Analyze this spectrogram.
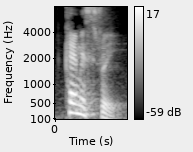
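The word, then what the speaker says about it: chemistry: তারপর হচ্ছে কেমিস্ট্রি, কেমিস্ট্রি শব্দ দেখুন সিএইচ রয়েছে, তবে সিএচ এর উচ্চারণ এখানে ছয়ের মতো নয়, এখানে হচ্ছে ক্ষয়ের মতো।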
